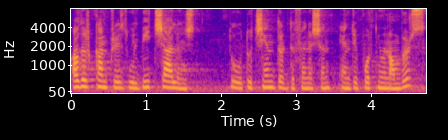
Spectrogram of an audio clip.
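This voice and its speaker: Fairly even intonation in a woman's somewhat breathy speech. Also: medium pitch for a woman, fairly quick pace. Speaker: government statistics delegate. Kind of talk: workshop discussion remark.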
